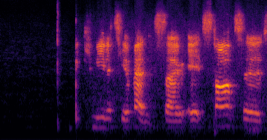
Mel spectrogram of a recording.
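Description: A middle-aged woman speaks cheerfully through an online call.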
